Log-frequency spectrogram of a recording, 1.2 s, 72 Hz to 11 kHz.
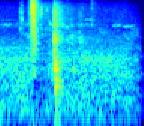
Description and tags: Arrow Release and Hit
Actual recording of a compound bow (child size) with an aluminum shaft arrow, blunt tip on a plastic and foam target. Approx. 9:30am, on a sunny brisk morning.
Releasefield-recording, Bow, Arrow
